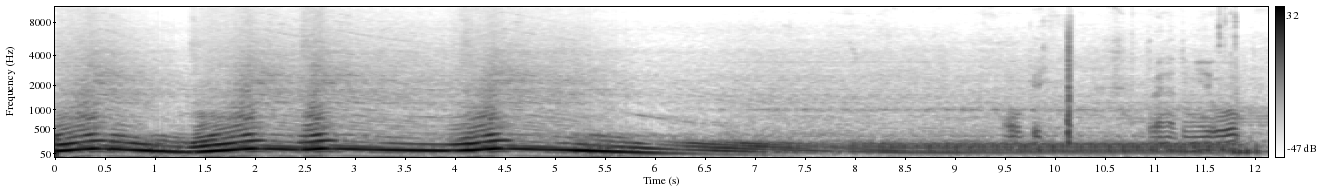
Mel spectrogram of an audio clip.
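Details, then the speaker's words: Mitsubishi Mirage automatic after the fix (new fuel pump motor, blown 15A fuel pump fuse replaced): starts on one click, a few quick blips rise and fall cleanly, then it settles to a smooth, even idle; starts and revs normally. "on start one click mga sir Try nating off ulit on start okay solve na to"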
